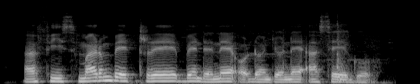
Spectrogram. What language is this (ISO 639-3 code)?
luo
